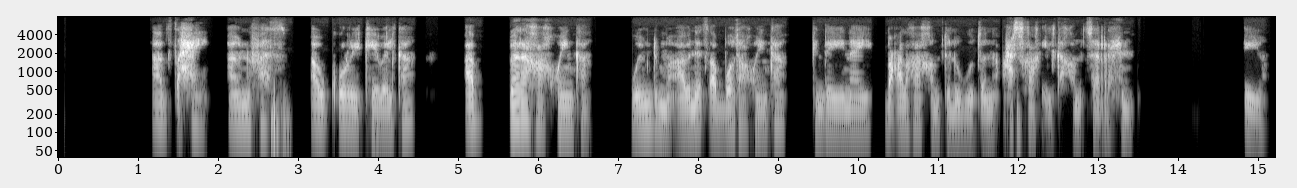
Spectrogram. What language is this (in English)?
Tigrinya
